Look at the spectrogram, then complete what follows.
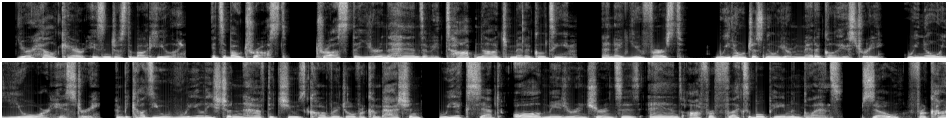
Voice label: Professional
